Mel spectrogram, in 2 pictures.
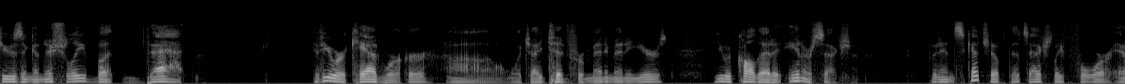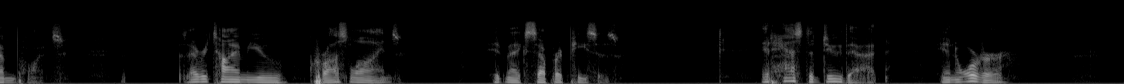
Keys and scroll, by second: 19.6 space, 22.2 l.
